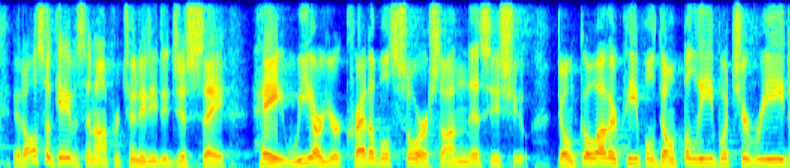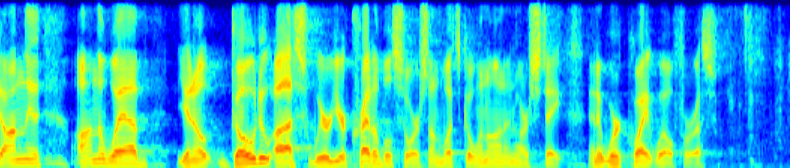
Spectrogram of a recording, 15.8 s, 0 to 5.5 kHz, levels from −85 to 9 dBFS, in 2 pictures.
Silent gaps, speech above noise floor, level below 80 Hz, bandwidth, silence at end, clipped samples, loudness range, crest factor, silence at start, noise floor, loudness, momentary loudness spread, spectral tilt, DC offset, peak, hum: none; 25 dB; -62 dBFS; 5.4 kHz; 0.4 s; under 0.1%; 4 LU; 16 dB; 0 s; -42 dBFS; -16 LUFS; 9 LU; -5 dB/octave; under 0.1%; 0 dBFS; none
